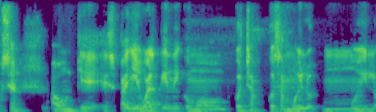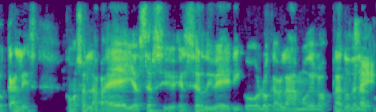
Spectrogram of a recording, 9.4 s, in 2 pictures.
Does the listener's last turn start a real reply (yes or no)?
no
